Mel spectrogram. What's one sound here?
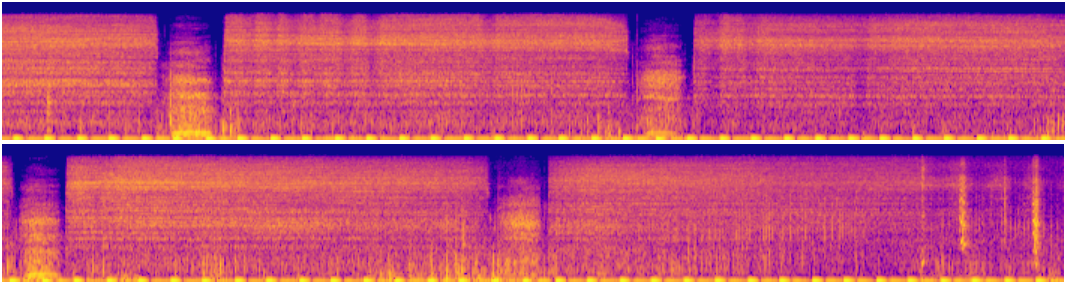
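A man blows hard into an inflatable toy in long, steady breaths.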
